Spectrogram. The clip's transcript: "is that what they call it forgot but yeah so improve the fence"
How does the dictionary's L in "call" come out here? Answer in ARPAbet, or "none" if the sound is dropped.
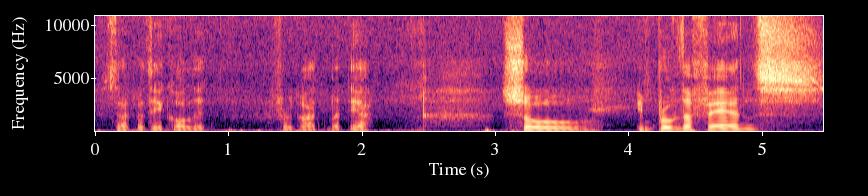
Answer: L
